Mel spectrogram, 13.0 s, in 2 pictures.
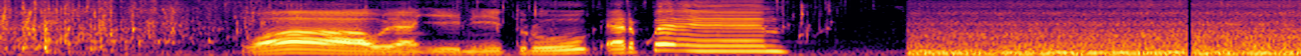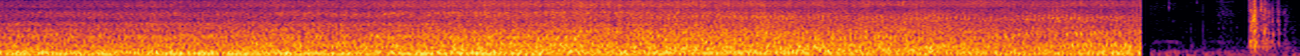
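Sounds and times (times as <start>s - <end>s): truck diesel engine passing: 4.5s - 12.2s
tyre and road noise: 4.5s - 13.0s.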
